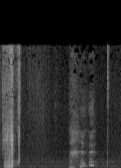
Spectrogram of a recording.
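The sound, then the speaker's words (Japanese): A fart recorded at home: one short, loud, low burst at the very start, then a stretch of quiet followed by a few brief, softer sounds. “じゃあおなら出そうなので撮ってきます”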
